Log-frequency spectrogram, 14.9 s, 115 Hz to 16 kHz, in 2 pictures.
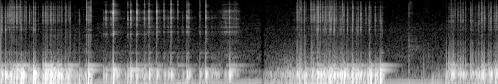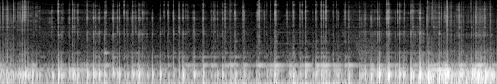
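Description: Long pink-painted nails scratch the hollow metal mesh grille of a silver Blue Yeti microphone, producing a dense, rapid, uneven scratching and rasping texture. Heard up close, it is heavy in low, rumbly tones around 200 Hz, with brief quieter pauses near 4 and 6 seconds before the scratching resumes steadily.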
